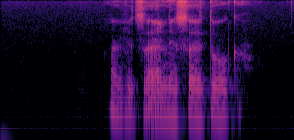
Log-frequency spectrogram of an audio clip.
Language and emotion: Russian, neutral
